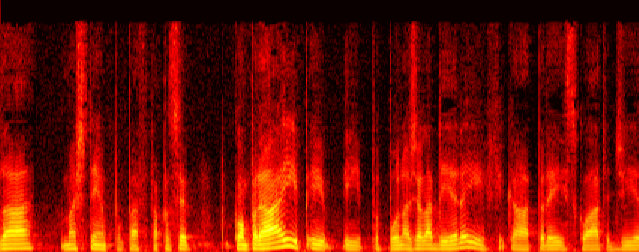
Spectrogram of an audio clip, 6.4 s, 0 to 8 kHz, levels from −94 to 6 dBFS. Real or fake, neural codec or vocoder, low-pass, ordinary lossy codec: fake; codec, 16 kHz, 1.1 kbps, Voila-Tokenizer; none; none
